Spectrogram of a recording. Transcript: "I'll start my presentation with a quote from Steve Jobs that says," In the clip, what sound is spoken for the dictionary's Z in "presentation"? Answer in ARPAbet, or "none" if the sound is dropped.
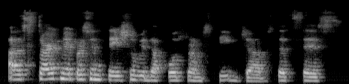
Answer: S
